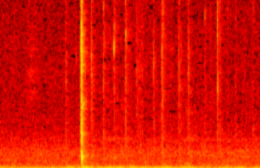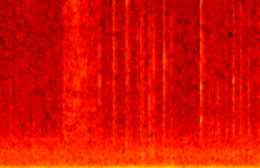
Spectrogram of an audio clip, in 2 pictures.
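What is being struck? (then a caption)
Laptop keyboard with plastic keys. Fingertips type slowly on a silver aluminum laptop with black plastic keys, tapping individual keys. Short, bright clicks with almost no ring stand out over a steady low background hum, with one sharper tap near the start.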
